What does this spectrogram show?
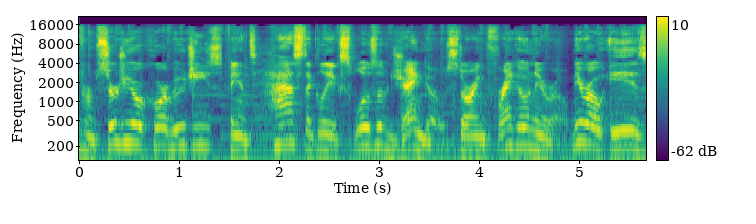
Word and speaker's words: Django: The key inspiration came from Sergio Corbucci's fantastically explosive Django, starring Franco Nero. Nero is given a terrific cameo. The D is silent.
